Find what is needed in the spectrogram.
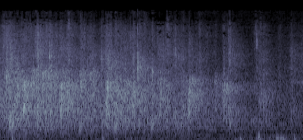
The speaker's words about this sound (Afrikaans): So ons kan sommer vir Johan in sy afwesigheid lekker hande klap gee.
